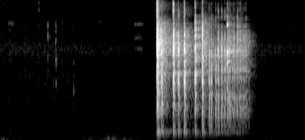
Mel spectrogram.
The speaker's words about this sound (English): could you roll a, a, dice, please, for perception?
